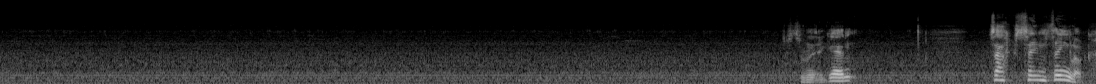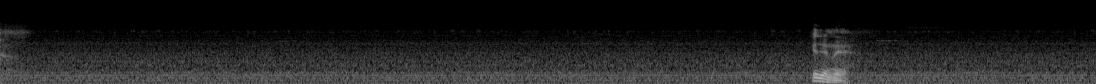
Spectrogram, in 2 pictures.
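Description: A heavy machine's engine hums steadily.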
